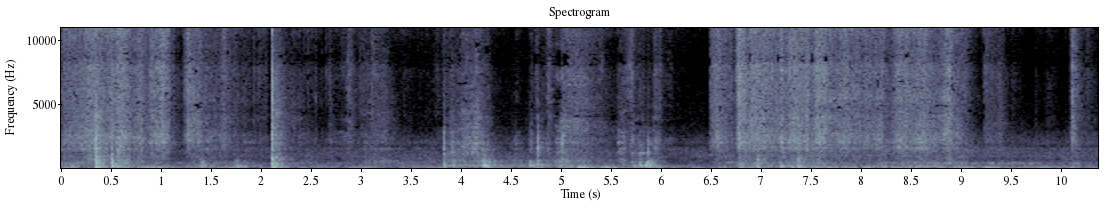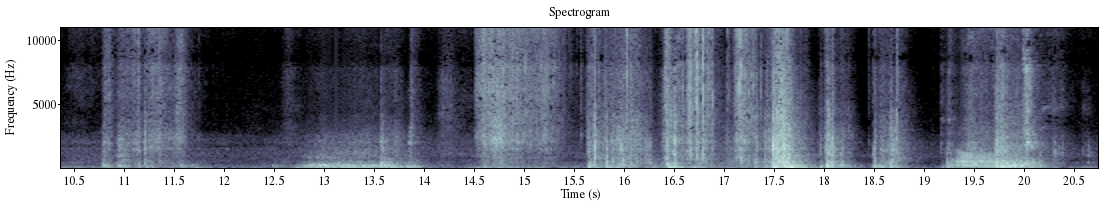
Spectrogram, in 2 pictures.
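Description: Plastic bag rustling and things being moved and set down in drawers, with a run of louder clattering knocks in the last few seconds.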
